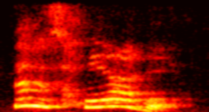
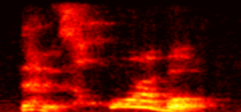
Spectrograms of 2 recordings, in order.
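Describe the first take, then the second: First: Much higher and louder, appalled; outraged cry. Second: Said in the usual way. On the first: Real, not acted. Host reacting to testimony, loud appalled cry. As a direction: shout out your disgust.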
